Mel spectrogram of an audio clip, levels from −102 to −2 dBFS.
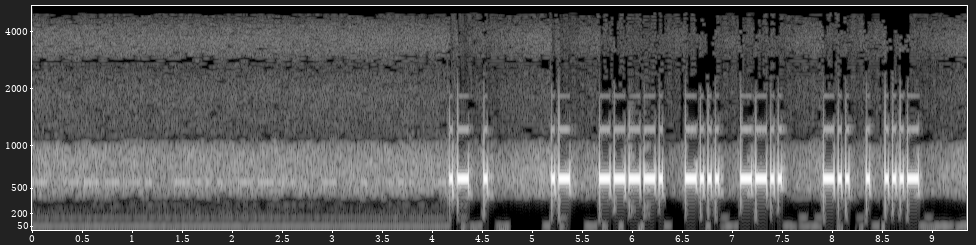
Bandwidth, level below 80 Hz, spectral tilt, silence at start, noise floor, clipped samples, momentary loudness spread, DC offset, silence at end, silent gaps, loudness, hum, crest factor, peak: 4.6 kHz; -62 dBFS; -6 dB/octave; 4.15 s; -38 dBFS; under 0.1%; 6 LU; under 0.1%; 0.45 s; none; -11 LUFS; none; 12 dB; -2 dBFS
